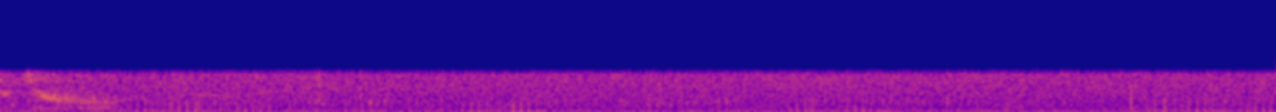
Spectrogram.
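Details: A large, fat female cat keeps purring as she is petted and rubbed: deep, even, rattling purr with a fast steady pulse, a brief spoken word at the start.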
